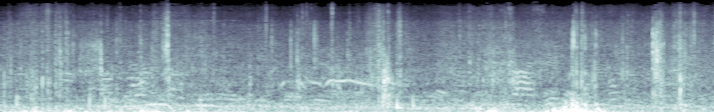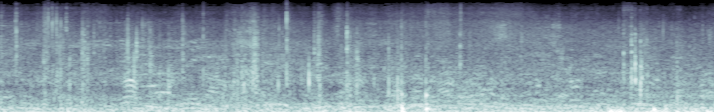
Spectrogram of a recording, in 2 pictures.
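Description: Faint, indistinct voices talking in the background, with scattered clicks and knocks. The loudest is a low thump about four seconds in.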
